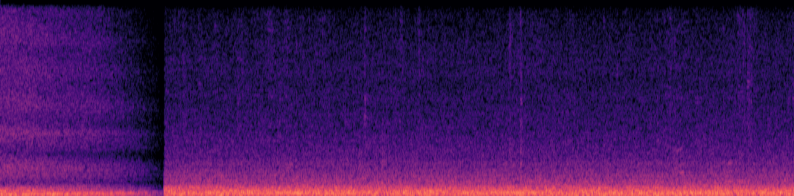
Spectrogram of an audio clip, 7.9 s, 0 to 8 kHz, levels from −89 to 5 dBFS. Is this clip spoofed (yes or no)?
no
